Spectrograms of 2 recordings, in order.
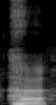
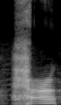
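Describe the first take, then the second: First: হা from the start of the throat, unpressed; plain glottal হা; light throat H. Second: হা squeezed from mid-throat, pitched high; pressed throat H. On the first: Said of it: "হলকের শুরু থেকে". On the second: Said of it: "এটা চাপ দিয়ে". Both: Shown as a demonstration.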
